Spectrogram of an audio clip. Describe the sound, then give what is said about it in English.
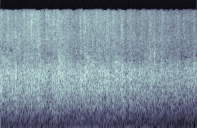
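An audience applauds with a dense, steady wash of clapping that fills the whole two seconds and eases off slightly toward the end. “Round of applause for the Major.”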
